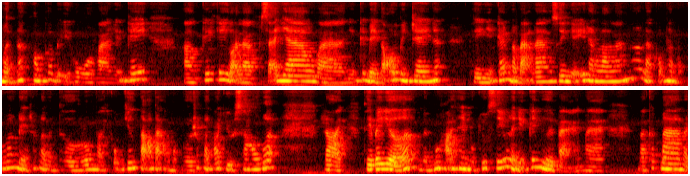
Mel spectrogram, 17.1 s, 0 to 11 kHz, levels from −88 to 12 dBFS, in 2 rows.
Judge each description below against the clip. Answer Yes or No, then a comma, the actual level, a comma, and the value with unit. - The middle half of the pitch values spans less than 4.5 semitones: Yes, average, 4.1 semitones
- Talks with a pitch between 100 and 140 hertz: No, high, 210 Hz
